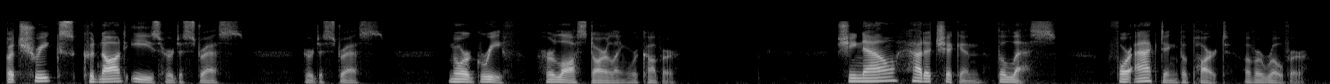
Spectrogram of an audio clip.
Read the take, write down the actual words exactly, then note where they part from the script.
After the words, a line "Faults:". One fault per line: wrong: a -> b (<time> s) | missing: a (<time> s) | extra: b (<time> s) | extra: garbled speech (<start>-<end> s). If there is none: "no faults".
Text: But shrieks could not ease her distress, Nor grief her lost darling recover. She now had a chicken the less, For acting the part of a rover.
But shrieks could not ease her distress her distress, Nor grief her lost darling recover. She now had a chicken the less, For acting the part of a rover.
Faults:
extra: her distress (3.0 s)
